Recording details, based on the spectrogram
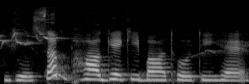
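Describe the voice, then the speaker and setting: Slow, moralising pigeon voiced by a woman. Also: medium pitch, steady tone, slight background noise, lightly acted. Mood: gentle reproach. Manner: measured, moralising. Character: wise, reproachful pigeon friend.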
